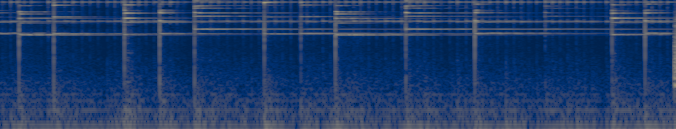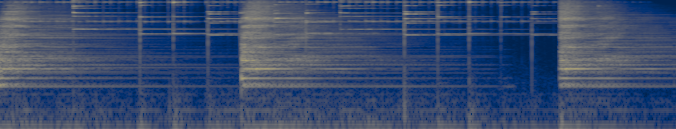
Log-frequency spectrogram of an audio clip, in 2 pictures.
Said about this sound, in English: Examples of Ghanavadya or solid instruments are manjira or cymbals, gongs and bells.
